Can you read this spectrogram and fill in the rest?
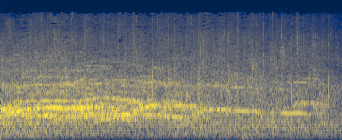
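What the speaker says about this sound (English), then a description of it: "You may whoop and cheer" An audience at a stand-up comedy show bursts into loud applause and cheering, a dense wash of clapping and whoops that slowly tapers off over a few seconds.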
